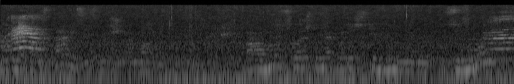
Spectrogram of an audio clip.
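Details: Six-week-old Devon Rex kittens give high, rising meows, with a person talking softly between them.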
